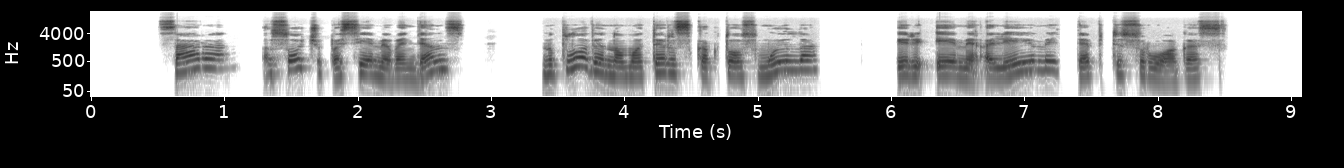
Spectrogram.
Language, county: Lithuanian, Klaipėda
